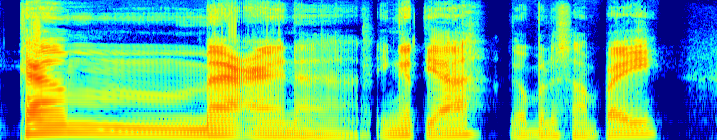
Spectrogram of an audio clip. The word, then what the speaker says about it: اركب معنا: Tuh ada ba ketemu mim tasdid. Jadi bacanya bukan ya bunayr kab ma'ana tapi kam ma'ana.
